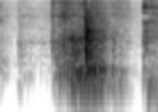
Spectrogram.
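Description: An Ongole bull gives a rough, breathy grunt lasting about a second, beginning just under a second in after a near-silent start.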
